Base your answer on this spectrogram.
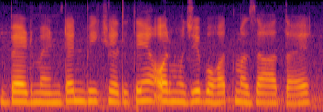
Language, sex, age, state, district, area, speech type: Urdu, female, 18-30, Delhi, North East Delhi, urban, spontaneous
